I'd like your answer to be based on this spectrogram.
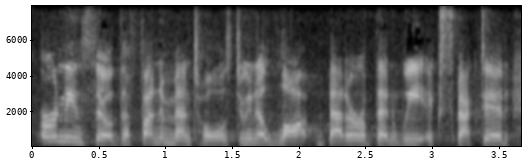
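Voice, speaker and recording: A woman co-anchoring a live markets show, walking through charts and earnings in a lively, upbeat way. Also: fairly high pitch, moderate pace. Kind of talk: market news analysis.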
